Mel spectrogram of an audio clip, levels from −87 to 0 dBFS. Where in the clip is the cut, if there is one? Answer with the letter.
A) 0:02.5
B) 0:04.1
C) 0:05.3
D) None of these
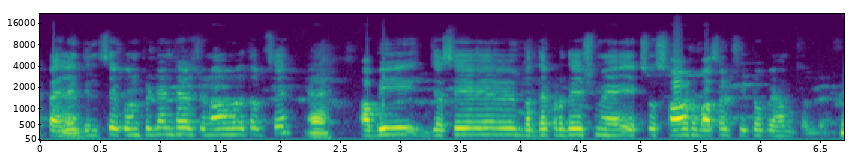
D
